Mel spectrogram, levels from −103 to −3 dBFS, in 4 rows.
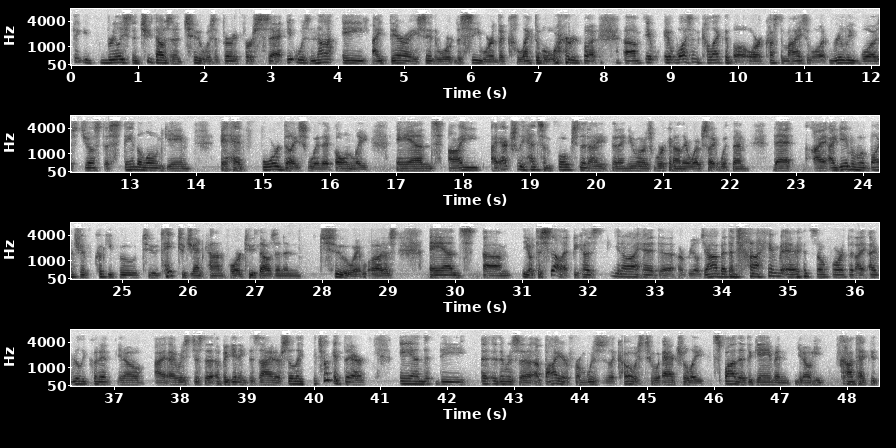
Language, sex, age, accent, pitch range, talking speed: English, male, 40-59, American, 110-135 Hz, 185 wpm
